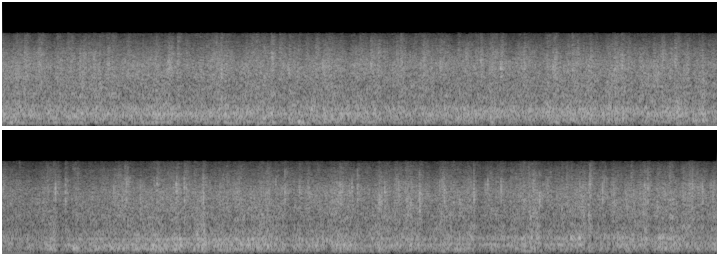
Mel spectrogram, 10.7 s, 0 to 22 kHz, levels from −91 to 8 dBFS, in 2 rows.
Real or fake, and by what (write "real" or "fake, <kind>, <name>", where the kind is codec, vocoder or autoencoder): real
